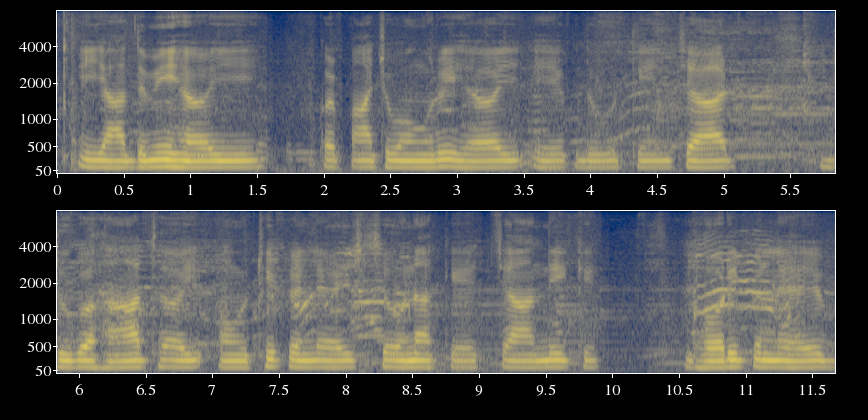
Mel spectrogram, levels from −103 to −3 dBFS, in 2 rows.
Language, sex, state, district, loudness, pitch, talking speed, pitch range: Bajjika, male, Bihar, Vaishali, -25 LUFS, 120 Hz, 150 wpm, 115-125 Hz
